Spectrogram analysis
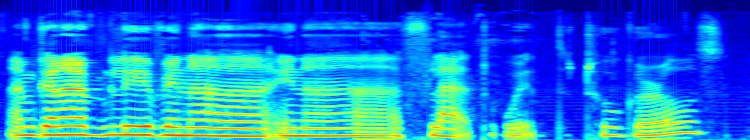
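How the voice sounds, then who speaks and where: A woman's voice: on the high side, flat delivery, measured pace, vocal fry, darkish tone, no room sound. A woman in her twenties from Switzerland, a native Italian speaker, chatting as a podcast guest, hesitant with many fillers and restarts. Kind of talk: casual interview chat.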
